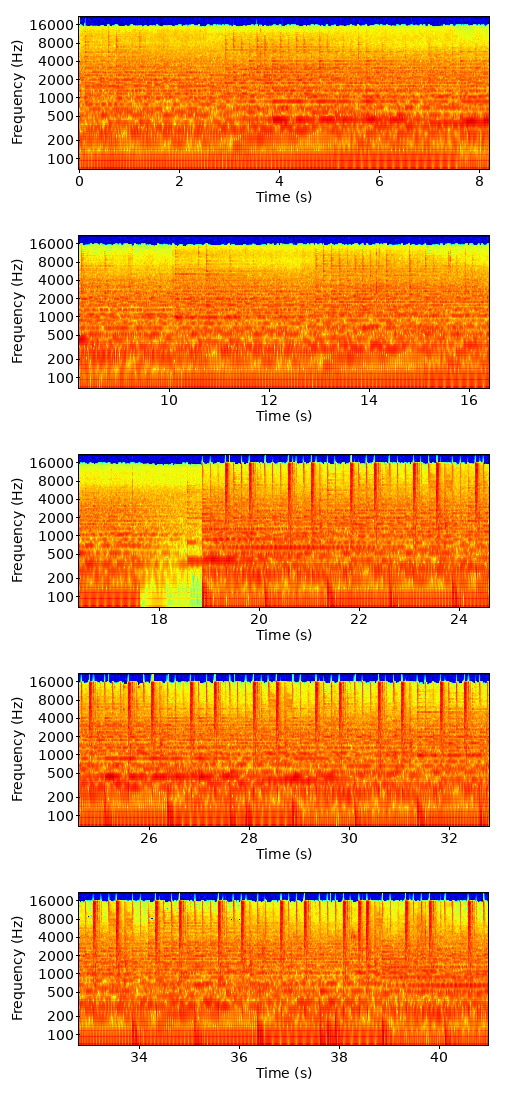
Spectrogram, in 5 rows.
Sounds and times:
Background music: 0.0 - 40.9.

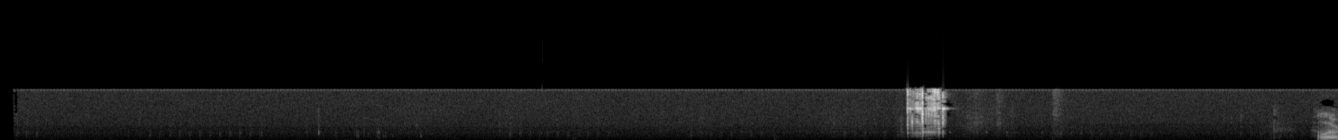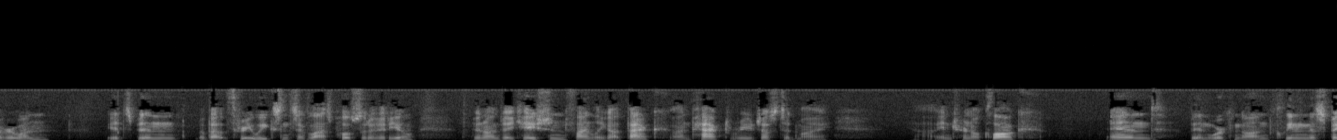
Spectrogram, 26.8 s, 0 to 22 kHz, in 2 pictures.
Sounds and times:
Inside, small room: 0.2 - 26.7.

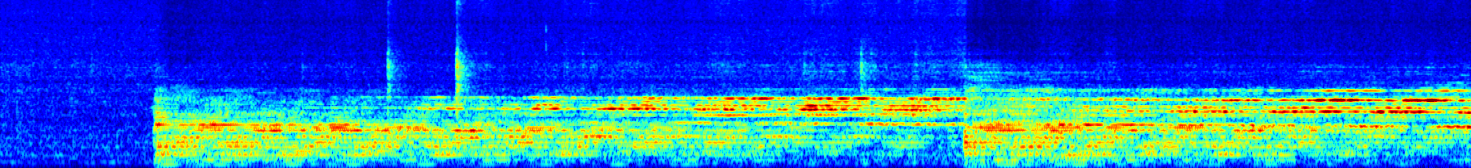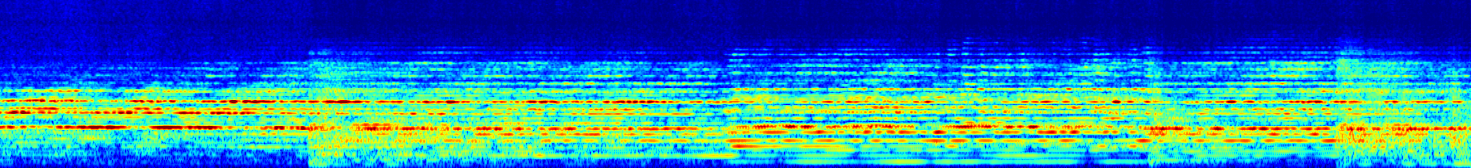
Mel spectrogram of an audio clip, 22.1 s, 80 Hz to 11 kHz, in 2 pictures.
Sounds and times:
Music: 0.0 - 22.0.

